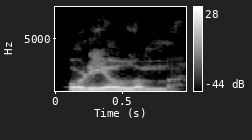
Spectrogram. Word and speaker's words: hordeolum: Another one of your test items is this word right here, pronounced hordeolum.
